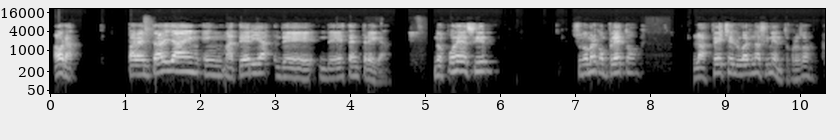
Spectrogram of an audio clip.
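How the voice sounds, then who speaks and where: Man, Venezuelan accent, formal interview host, courteous, slightly raised pitch, dull recording. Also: animated, a little slow, long pauses. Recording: dull, band-limited audio.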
